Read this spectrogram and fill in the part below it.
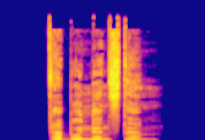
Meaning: strong dative masculine/neuter singular superlative degree of verbunden
- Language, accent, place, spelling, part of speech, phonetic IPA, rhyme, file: German, Germany, Berlin, verbundenstem, adjective, [fɛɐ̯ˈbʊndn̩stəm], -ʊndn̩stəm, De-verbundenstem.ogg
